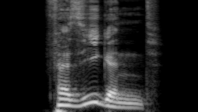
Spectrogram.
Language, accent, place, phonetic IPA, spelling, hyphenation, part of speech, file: German, Germany, Berlin, [fɛɐ̯ˈziːɡənt], versiegend, ver‧sie‧gend, verb, De-versiegend.ogg
- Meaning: present participle of versiegen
